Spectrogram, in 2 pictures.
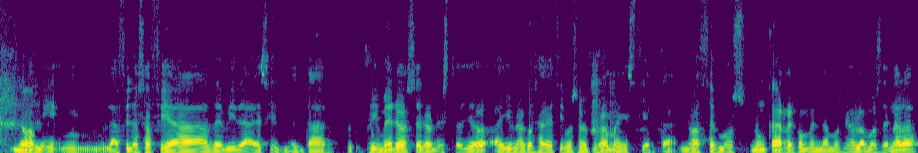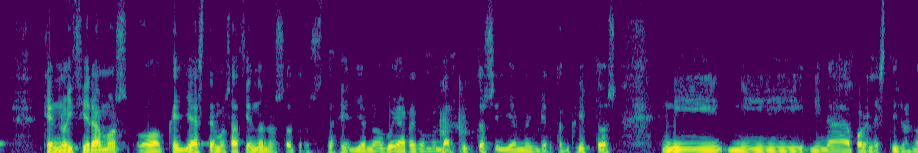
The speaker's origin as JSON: {"language": "Spanish", "country": "Spain", "said": "todos los españoles"}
